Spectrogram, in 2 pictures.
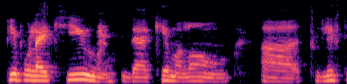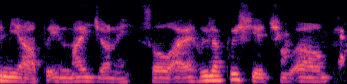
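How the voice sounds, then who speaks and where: A man from Tanzania, a guest on a podcast, talking in a warm, grateful way with many fillers and restarts. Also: medium pitch, unhurried, slightly rough, lo-fi sound. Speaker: guest, healthcare business owner. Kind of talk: casual interview.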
